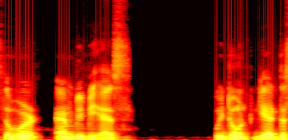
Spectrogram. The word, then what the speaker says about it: MBBS: to use n here similarly mbbs when we pronounce the word mbbs we don't get the sound of m rather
